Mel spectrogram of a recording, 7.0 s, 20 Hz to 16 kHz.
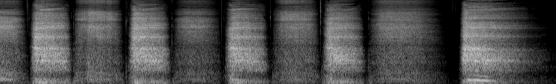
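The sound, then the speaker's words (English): Deep breaths are taken in slow, steady succession, each inhale and exhale a loud, airy rush of breath in an even rhythm, with no talking. “Now breathe. And then I take 5 deep breaths.”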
